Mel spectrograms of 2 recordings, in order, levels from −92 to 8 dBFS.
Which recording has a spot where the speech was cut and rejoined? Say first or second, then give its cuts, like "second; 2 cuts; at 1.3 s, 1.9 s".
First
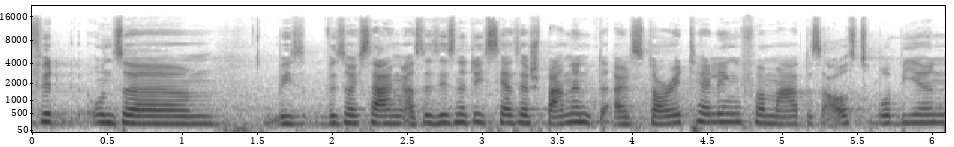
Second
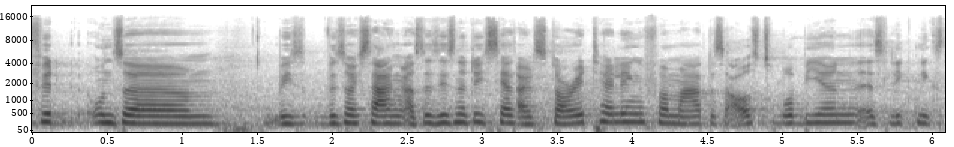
second; 1 cut; at 3.2 s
